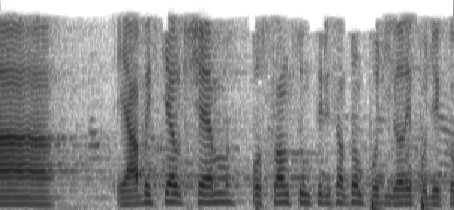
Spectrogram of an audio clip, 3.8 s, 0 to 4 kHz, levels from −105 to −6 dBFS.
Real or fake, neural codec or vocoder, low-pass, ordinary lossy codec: real; none; 3.6 kHz; MP3, 24 kbps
